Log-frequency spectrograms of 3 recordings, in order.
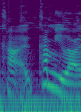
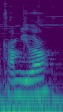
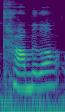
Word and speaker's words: Kamila: my name in Polish, like Kamila is my name in Polish, like it's pronounced the way I say it, like Kamila, and not Kamila or something, like it's Kamila.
